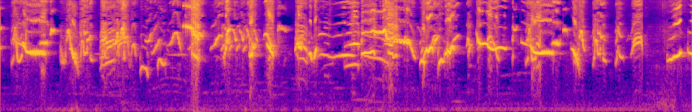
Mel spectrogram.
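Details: Oriental magpie-robin in energetic full-filled song used as a lure: long unbroken medley of rapid trills, buzzy rattles and swooping whistles, with a soft low hum throughout.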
